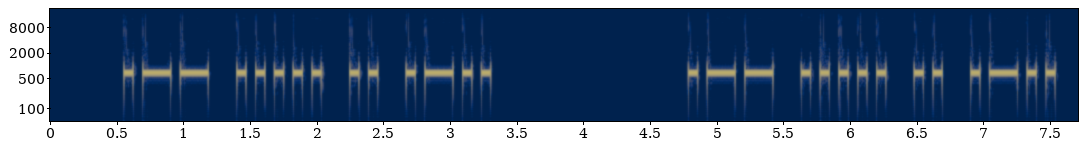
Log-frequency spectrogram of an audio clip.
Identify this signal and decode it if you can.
Morse code, heard as a keyed tone, about 17 wpm, 700 Hz. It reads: W5IL W5IL
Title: USA Call Signs - 4 Characters - Repeated 2x - 17wpm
